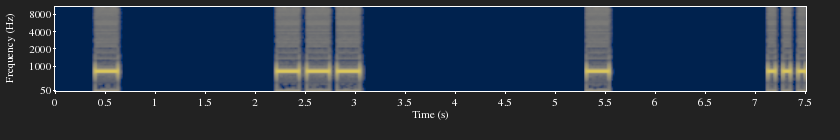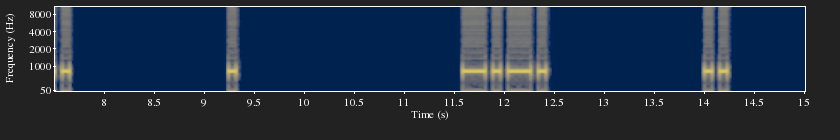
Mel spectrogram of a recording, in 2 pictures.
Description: Morse code, heard as a keyed tone, about 16 wpm, spaced as for 5 wpm, 800 Hz. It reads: TO THE CI
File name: CW Code Groups @5WPM / Technical Subjects / XC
